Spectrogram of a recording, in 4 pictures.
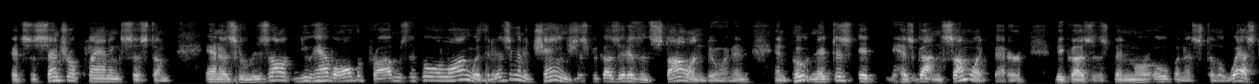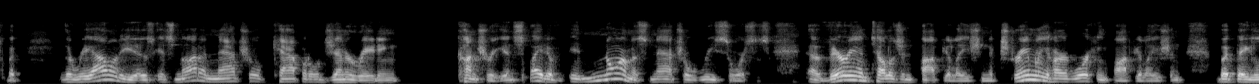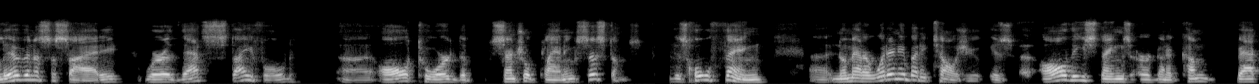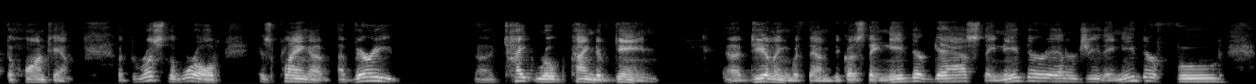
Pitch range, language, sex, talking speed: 115-165 Hz, English, male, 170 wpm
